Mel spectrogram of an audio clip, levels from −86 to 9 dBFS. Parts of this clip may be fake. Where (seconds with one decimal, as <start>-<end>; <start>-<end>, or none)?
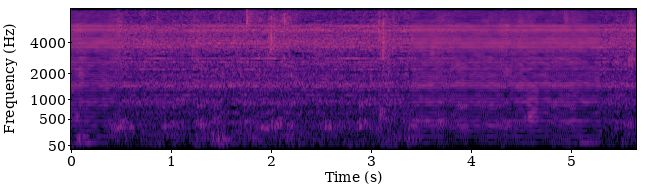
0.0-0.5; 3.4-5.3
